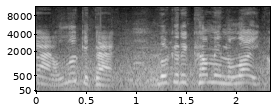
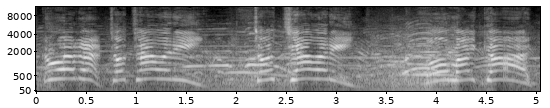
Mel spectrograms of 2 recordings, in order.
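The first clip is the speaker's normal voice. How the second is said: excited; 5 semitones higher than usual. Real, not acted. Eclipse totality reached, awed calling out.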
